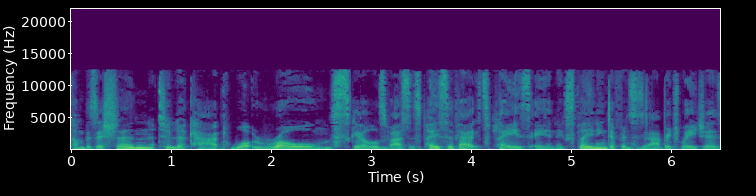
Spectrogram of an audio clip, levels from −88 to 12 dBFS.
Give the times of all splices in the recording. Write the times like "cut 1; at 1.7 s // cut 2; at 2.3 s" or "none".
none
